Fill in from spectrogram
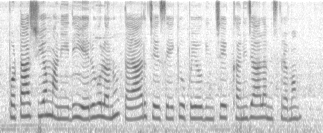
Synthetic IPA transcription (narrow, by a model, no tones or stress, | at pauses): pɔʈaːʃijɐmɐne̞ːd̪ieɾuwulɐnut̪ɐjaːɾut͡ʃeːseːkiupɐjoːɡiɲt͡ʃe̞ːkʰɐnid͡ʒaːlɐmisɾɐmɐm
